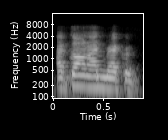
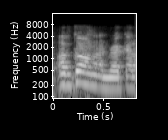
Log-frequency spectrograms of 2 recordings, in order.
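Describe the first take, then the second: First: Said in the usual way. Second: Louder, punching "gone"; emphatic repeat. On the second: Real, not acted. Insisting to the interviewer she spoke out, louder and emphatic. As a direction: hit "gone" hard on the repeat.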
